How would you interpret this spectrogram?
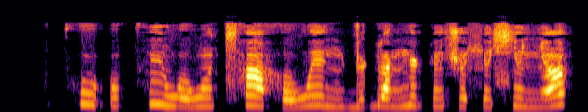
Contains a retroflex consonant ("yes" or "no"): yes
